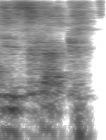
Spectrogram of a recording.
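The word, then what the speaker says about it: יצחק: Se va a casar con Isaac o Yitzhak, como se pronuncia.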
